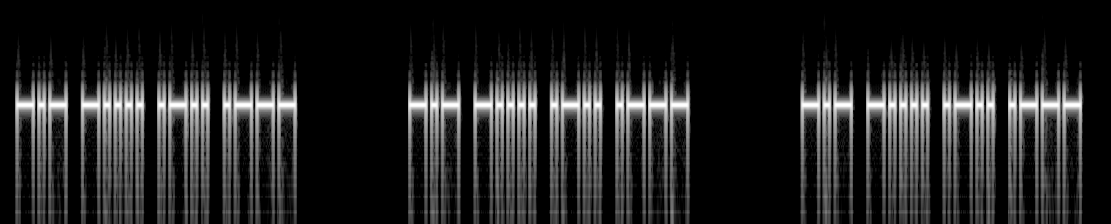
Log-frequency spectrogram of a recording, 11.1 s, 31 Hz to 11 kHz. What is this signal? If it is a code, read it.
Morse code, heard as a keyed tone, about 22 wpm, 700 Hz. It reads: K6LJ K6LJ K6LJ
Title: USA Call Signs - 4 Characters - Repeated 3x - 22wpm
